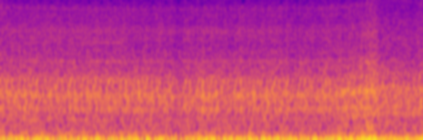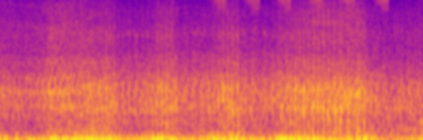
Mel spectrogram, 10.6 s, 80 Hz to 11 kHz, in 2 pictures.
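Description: Tractor engine in Farming Simulator 25 on the Riverbend Springs map, hauling two loads at once: a steady, continuous mid-to-low engine drone that runs unbroken for the whole stretch, with no talk over it.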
